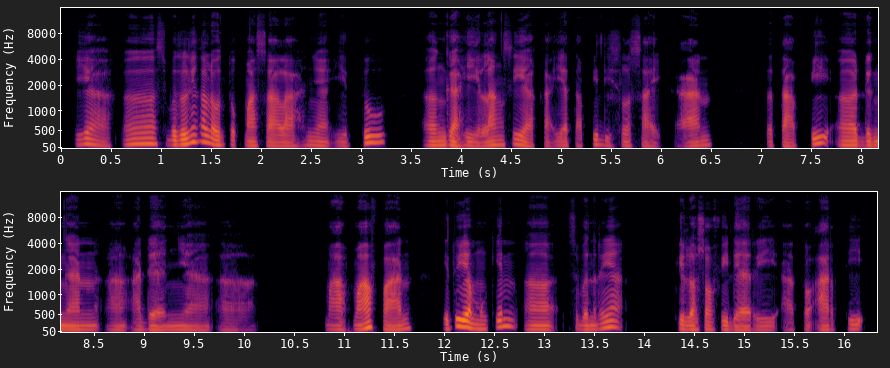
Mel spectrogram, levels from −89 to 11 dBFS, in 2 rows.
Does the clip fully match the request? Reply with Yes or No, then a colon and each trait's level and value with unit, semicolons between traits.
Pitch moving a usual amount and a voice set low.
Yes: average, 3.6 semitones; low, 100 Hz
